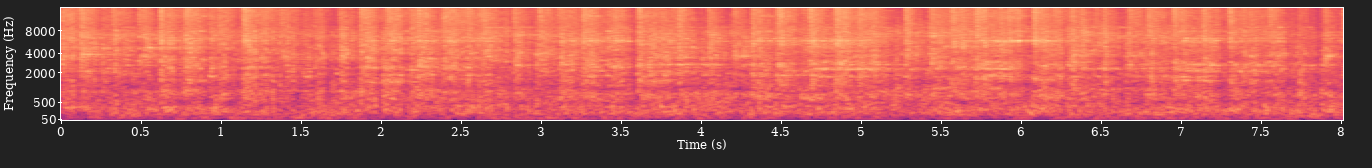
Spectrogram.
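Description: Freight train hopper cars rolling past close by: steady loud noise of steel wheels on rail, with many clicks and clanks as the wheels cross the track crossings.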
